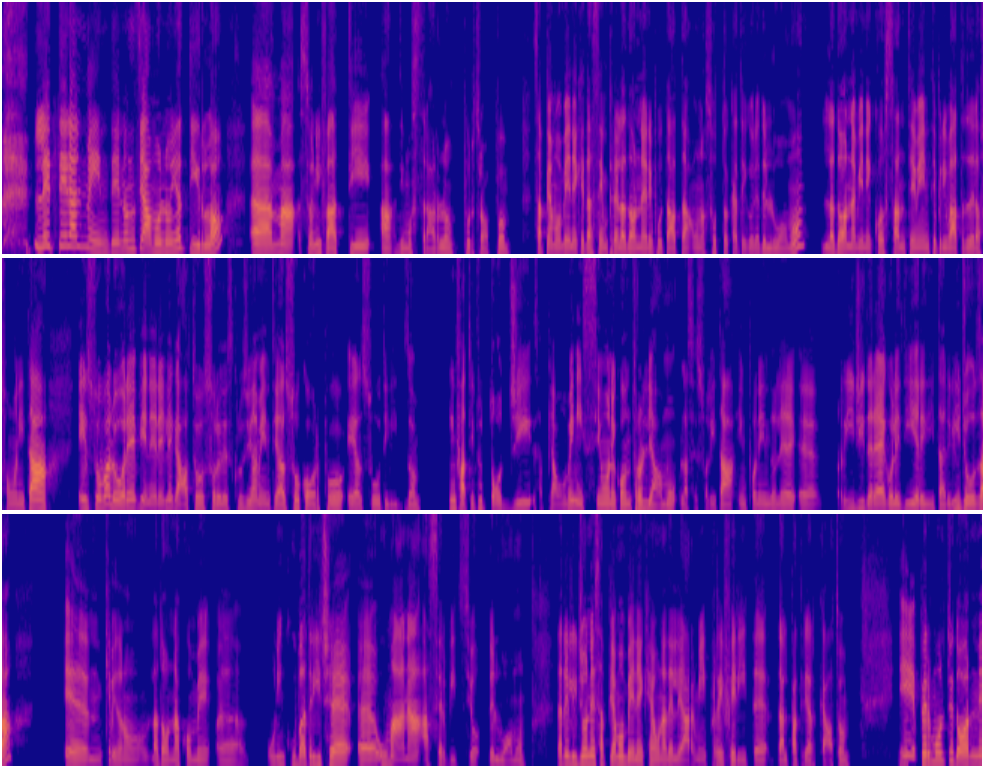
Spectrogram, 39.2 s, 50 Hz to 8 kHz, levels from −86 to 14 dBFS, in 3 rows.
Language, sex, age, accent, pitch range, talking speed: Italian, female, 20-39, native, 155-195 Hz, 145 wpm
